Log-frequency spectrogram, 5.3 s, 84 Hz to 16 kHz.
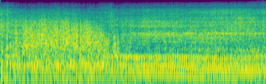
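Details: Hawk 250cc motorcycle single-cylinder running at half choke: flat, lumpy note that bogs out and never picks up cleanly; owner suspects carburetor or choke fault giving too much fuel.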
